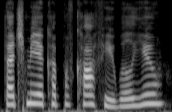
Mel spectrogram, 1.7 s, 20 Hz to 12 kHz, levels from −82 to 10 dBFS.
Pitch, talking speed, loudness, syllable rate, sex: 255 Hz, 280 wpm, -19 LUFS, 5.6 syllables/s, female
